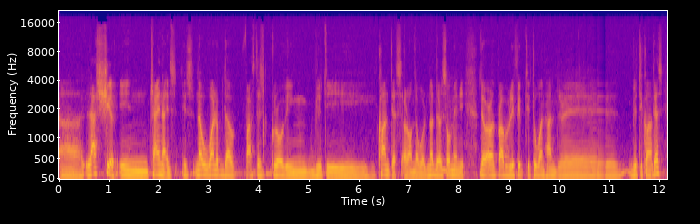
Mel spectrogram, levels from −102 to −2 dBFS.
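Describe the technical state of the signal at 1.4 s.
At 1.4 s the signal is intact, with no dropout, distortion, glitch or other fault to be heard.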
